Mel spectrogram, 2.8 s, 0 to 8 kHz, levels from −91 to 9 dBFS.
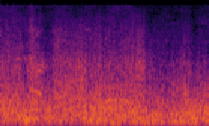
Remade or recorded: remade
